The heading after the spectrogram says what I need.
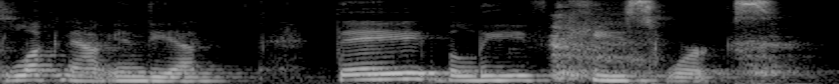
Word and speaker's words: Lucknow: There's a school in India, the City Montessori School in, I believe it's pronounced Lucknow, India.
